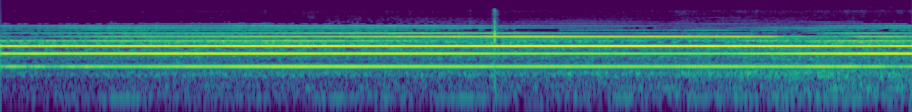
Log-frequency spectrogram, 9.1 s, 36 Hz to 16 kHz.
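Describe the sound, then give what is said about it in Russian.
A loud siren sounds at 9 pm on the 26th in the airmen's town of Engels, a kilometre from the military airfield. It holds a steady, unwavering tone for the entire stretch, rich and droning like a civil defense alarm, with a single brief click midway and no voices. “Сирена.”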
